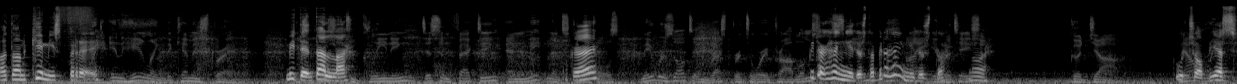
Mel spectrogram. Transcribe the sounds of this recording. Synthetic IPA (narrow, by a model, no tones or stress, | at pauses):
et̪ɑnkemispreiɪ̃nɦeɪlˠɪ̃ŋðɨkʰɛ̃mispɹḛɪ | mit̪ent̪ælːæikʰl̥ĩnɪ̃ŋdɪsɨ̃ɱfɛk̚tɪ̃ŋɨ̃nmenɨ̃nokei | meɪɹɨzʌlˠtɨ̃nɹɛspɹətʰɔɹipʰɹ̥ɑblə̃mpit̪æheŋːit̪yst̪ɑpidæheŋːit̪yst̪ɑnoi | ɡ̥ʊd̚d͡ʒɑ̰b̥ | ɡ̥udt͡ʃɑpjes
